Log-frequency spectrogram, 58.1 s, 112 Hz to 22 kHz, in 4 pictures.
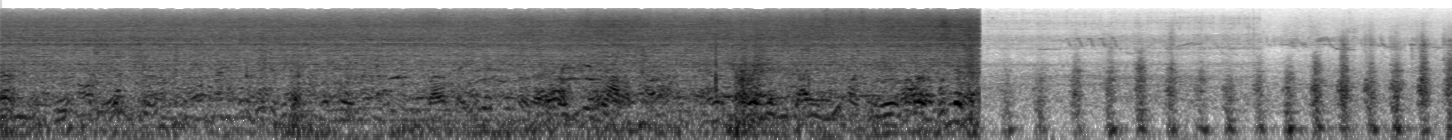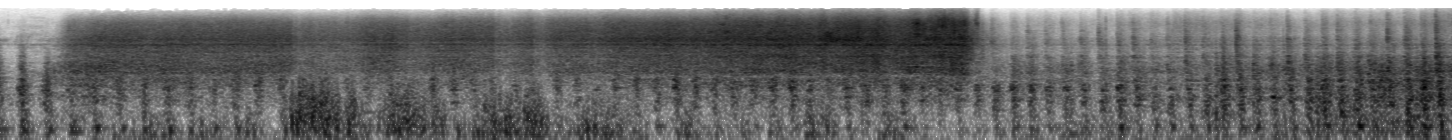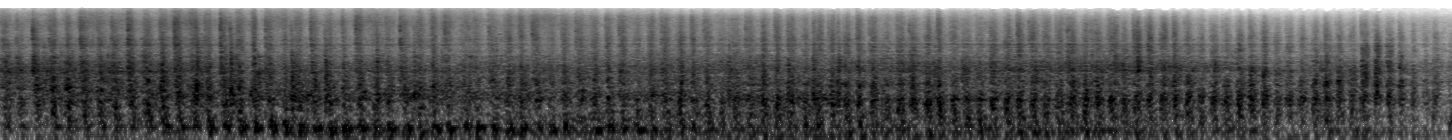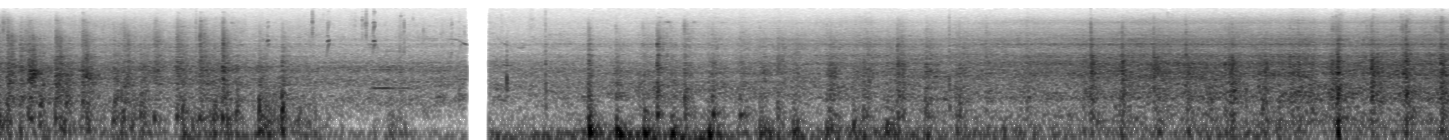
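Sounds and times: loud steam hiss: 0.0 - 9.8, 11.0 - 46.2, 49.4 - 58.0
steam locomotive chuffing: 0.0 - 47.8, 48.6 - 58.0
train wheel noise: 0.0 - 58.0.

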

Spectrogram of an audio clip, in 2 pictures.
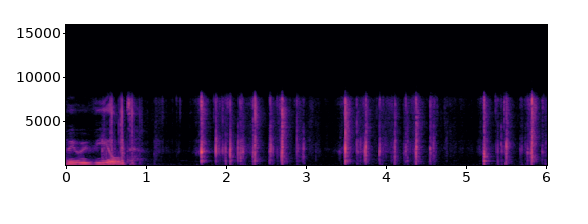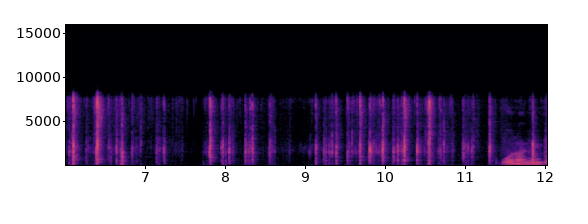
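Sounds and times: cards being shuffled: 0.4 - 12.0.

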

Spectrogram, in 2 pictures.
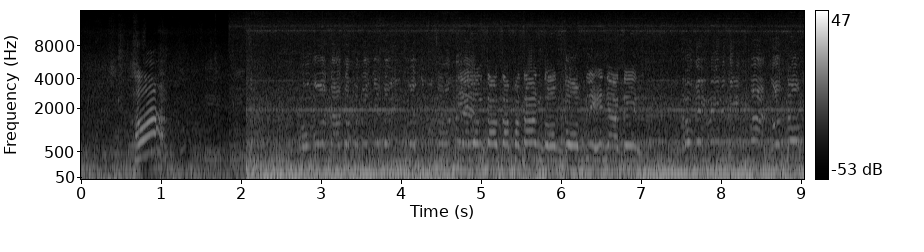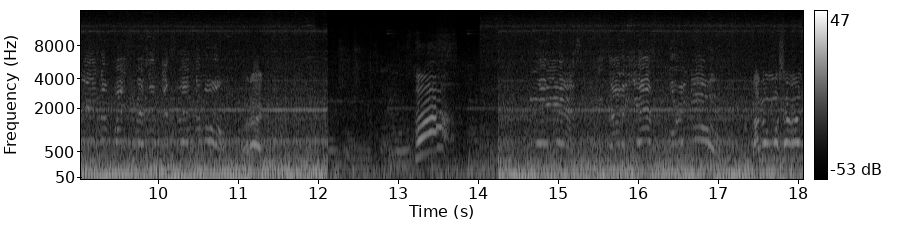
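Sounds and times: faint steady whine: 1.9 - 12.2, 13.9 - 18.0
helicopter engine and rotor rumble: 1.9 - 12.2, 13.9 - 18.0.

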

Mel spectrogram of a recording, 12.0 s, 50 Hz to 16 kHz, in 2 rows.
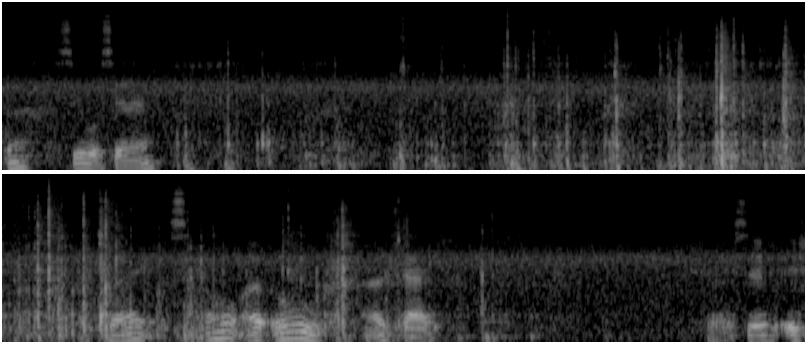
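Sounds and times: sharp paper clicks: 1.4 - 9.8
paper envelope crinkling: 1.4 - 10.0.

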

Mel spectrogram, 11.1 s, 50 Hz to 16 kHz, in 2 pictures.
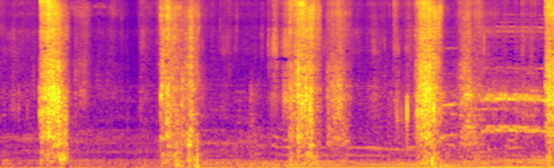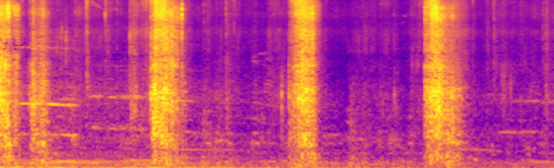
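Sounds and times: shovel scraping through sand: 0.2 - 2.1, 2.7 - 4.8, 6.9 - 7.5, 8.2 - 8.8, 9.7 - 10.4
rooster crowing: 3.9 - 7.8.

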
